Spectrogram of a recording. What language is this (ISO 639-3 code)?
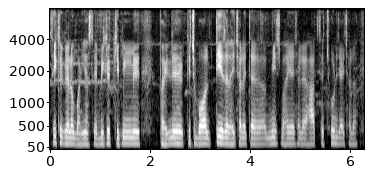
mai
